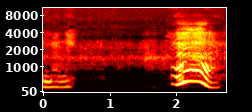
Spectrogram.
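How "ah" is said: high "ah" scream; short high yell of alarm; startled scream. Real, not acted. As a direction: cry out as if hit. Hurt in the game.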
